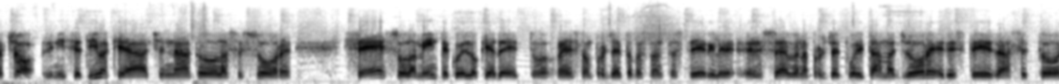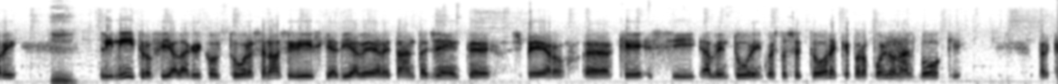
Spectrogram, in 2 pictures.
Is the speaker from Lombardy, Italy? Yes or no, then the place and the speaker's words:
yes; Milan, Lombardy, Italy; Io sono un milanese trapiantato in Liguria che sta cercando di fare impresa agricola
